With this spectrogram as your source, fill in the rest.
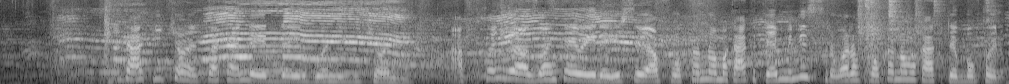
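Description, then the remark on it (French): About twenty children at the Centre Niali shout and cry at once at snack time, high wailing voices overlapping loudly in a continuous, chaotic din with no pauses. “À l'heure du goûter, entourée d'une vingtaine d'enfants, la dame dans la quarantaine n'est pas dérangée par les cris et les pleurs.”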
